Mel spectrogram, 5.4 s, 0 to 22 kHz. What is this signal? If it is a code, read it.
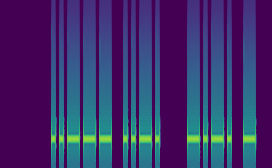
Morse code, heard as a keyed tone, about 15 wpm, 700 Hz. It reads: 2F CT
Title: Field Day Exchanges Encore - 15wpm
